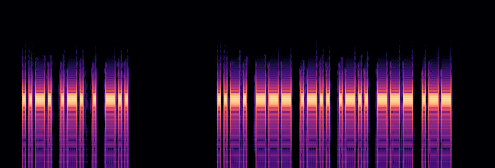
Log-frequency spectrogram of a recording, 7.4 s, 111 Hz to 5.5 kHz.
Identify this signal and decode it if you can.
Morse code, heard as a keyed tone, about 25 wpm, 550 Hz. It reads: FRED FOLLOW
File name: Ultimate Word List / 25WPM Ultimate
